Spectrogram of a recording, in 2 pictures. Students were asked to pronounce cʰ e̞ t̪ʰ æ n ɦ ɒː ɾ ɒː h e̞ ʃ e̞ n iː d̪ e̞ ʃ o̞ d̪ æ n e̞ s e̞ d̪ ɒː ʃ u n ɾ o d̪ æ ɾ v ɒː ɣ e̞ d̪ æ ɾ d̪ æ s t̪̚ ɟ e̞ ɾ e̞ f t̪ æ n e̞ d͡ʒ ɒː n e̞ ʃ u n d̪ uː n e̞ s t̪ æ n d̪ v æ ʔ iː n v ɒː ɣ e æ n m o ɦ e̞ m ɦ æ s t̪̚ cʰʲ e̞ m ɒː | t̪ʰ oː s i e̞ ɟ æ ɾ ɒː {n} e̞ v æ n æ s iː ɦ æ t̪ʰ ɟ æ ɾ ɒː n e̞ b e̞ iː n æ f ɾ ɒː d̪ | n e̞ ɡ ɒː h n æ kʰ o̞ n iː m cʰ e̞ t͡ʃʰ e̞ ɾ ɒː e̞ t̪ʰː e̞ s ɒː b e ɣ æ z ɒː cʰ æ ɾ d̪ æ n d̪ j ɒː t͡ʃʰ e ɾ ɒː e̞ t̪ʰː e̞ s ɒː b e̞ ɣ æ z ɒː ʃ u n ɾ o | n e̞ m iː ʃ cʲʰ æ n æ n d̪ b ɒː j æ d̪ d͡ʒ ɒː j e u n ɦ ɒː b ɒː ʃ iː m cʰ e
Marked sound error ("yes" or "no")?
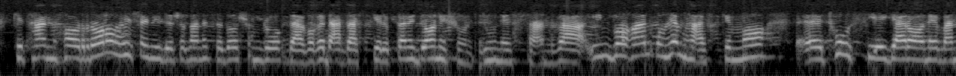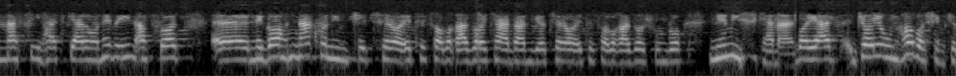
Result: no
